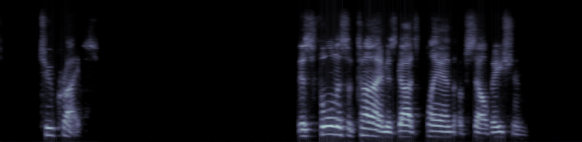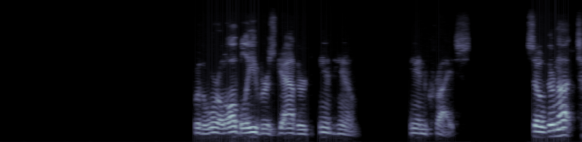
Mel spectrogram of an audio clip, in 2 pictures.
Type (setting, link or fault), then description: setting, large echoing room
